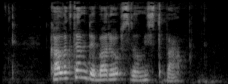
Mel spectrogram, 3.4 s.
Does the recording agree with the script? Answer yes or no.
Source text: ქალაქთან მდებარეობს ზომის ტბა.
yes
